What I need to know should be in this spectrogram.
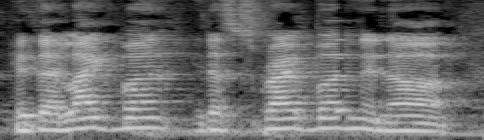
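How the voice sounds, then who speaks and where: A man's voice: fairly high pitch, fairly even intonation, fast talker, noisy background. Blunt man. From Los Angeles area. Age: 40s. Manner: blunt, preachy street talk, calls the viewer "homeboy". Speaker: YouTuber. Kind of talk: direct-to-camera vlog. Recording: roomy, distant clip with faint music.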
